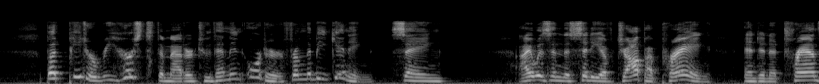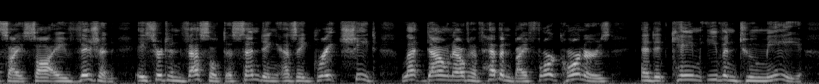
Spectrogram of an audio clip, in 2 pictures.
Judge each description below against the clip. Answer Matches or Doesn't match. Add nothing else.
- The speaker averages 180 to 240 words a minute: Matches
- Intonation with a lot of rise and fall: Matches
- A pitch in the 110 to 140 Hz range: Doesn't match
